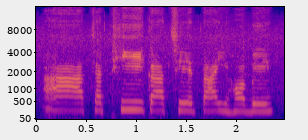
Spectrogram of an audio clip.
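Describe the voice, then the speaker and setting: A man voicing an excitable, henpecked village husband in a moral-story cartoon, with exclamatory, comic delivery. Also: high voice, slow, creaky, slight background noise, exaggerated voice, low-quality recording. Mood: hesitant.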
